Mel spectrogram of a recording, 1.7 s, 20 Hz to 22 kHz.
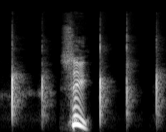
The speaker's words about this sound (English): Let's rock and roll. Eight clap time. I know some of you guys don't like my eight claps. We'll get ready. Let's get rocking and rolling. Let's get it out early this time. And 1, 2, 3, 4, 5, 6, 7, 8.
